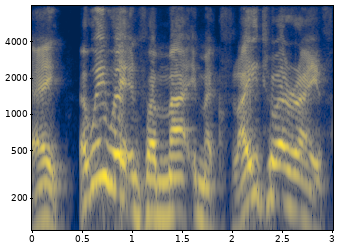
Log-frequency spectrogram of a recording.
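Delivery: put-on Scottish accent. On a live stream, the speaker redoes a voice, making him Scottish: Scottish accent. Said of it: "I'll make him Scottish instead".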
